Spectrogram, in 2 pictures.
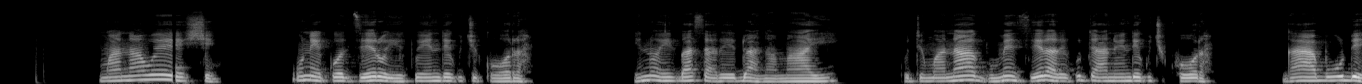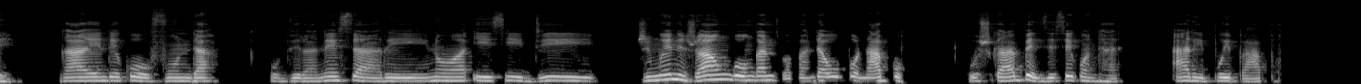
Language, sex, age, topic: Ndau, female, 36-49, education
